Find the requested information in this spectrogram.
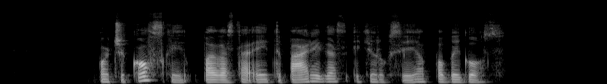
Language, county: Lithuanian, Kaunas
